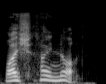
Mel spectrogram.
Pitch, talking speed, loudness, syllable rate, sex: 175 Hz, 225 wpm, -18 LUFS, 5.3 syllables/s, male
